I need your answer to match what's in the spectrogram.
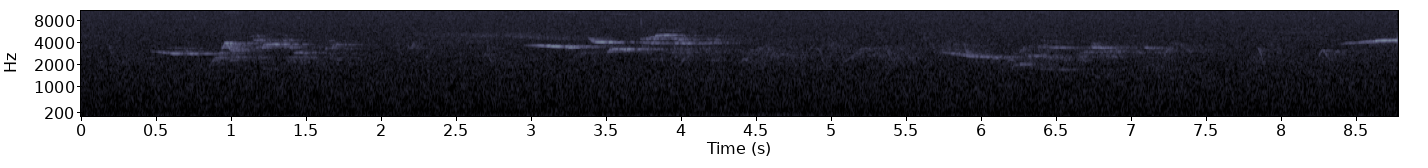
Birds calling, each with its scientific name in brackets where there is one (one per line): Hermit Thrush (Catharus guttatus)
